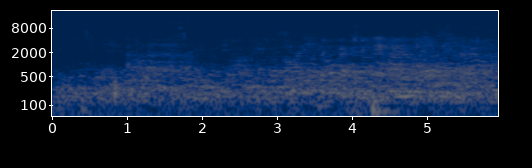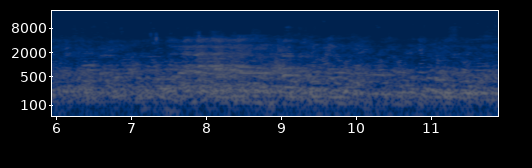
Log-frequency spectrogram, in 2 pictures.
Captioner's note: classroom chatter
